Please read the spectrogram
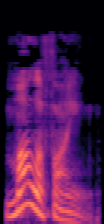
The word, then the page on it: mollifying: British English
